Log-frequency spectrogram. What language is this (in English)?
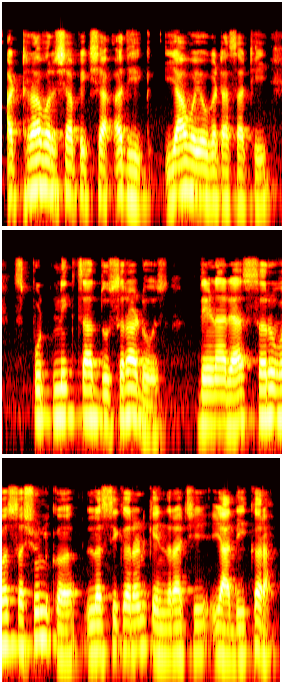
Marathi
